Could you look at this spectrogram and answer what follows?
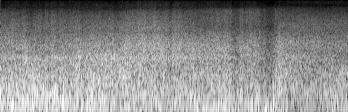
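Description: Steady wind buffeting the microphone over the wash of surf, a dense, even rushing noise with a heavy low rumble.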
